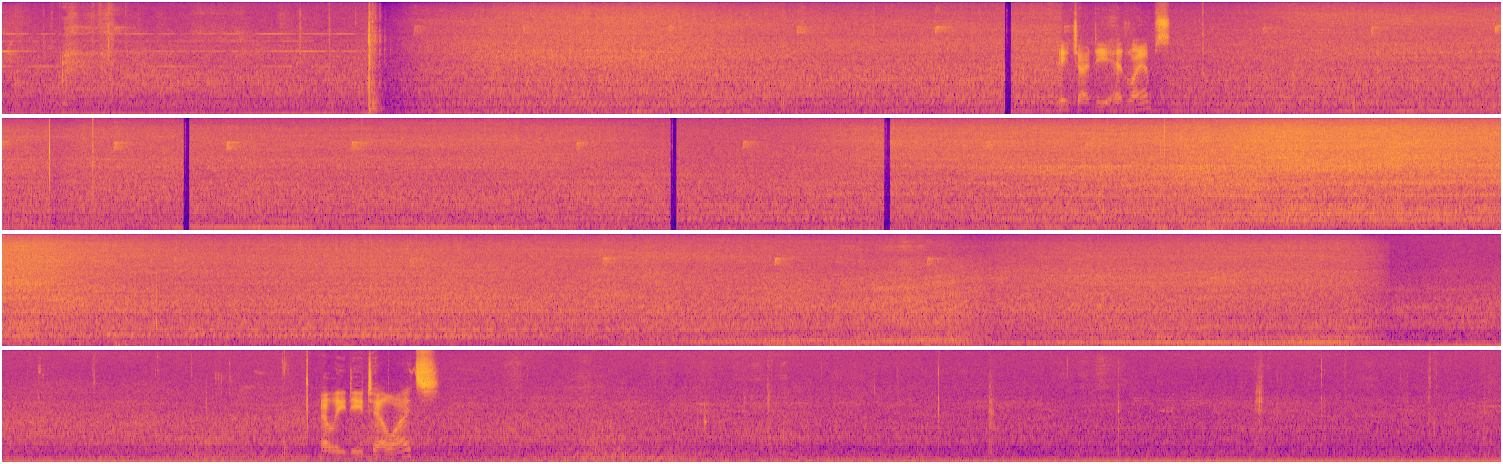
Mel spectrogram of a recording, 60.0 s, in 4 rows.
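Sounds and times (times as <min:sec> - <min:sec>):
car engine idling: 0:00.0 - 0:40.6.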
